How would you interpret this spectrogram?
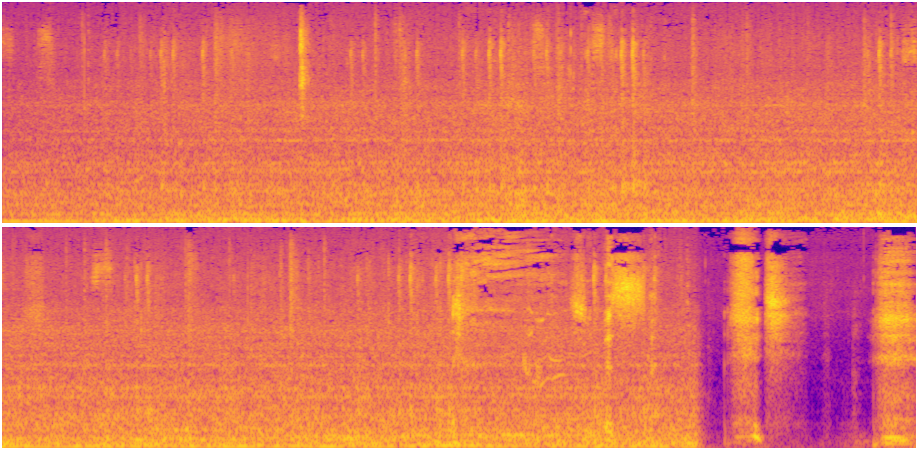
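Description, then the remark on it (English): A train thunders through snow in a loud, steady rushing roar that holds for about twelve seconds, then cuts off abruptly, leaving a few brief bursts of noise. “The train plowing through the snow.”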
